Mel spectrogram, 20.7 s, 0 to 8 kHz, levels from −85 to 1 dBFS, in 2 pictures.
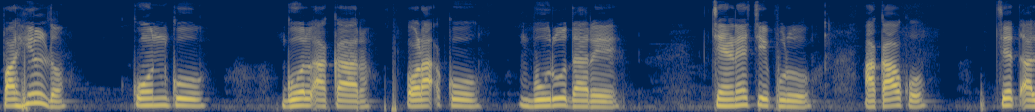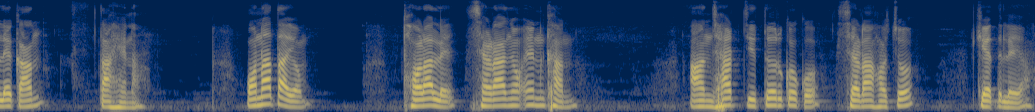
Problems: none marked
